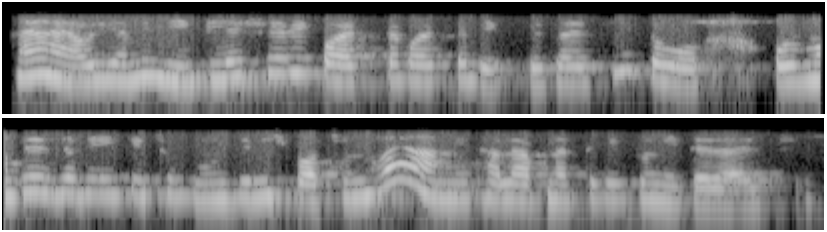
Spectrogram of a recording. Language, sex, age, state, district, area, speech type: Bengali, female, 30-45, West Bengal, Purba Medinipur, rural, conversation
